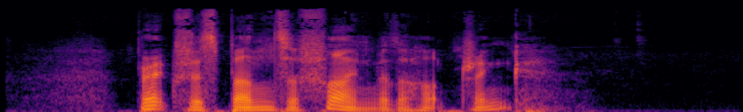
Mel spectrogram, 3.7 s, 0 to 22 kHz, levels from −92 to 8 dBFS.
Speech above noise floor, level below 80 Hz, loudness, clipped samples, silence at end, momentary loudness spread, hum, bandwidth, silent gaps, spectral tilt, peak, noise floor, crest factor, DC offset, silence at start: 49 dB; -40 dBFS; -24 LUFS; under 0.1%; 1 s; 9 LU; none; 16.5 kHz; none; -5.5 dB/octave; -4 dBFS; -72 dBFS; 22 dB; under 0.1%; 0.7 s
